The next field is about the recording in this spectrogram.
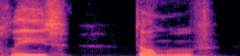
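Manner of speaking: mock near-begging plea, high-pitched. Retelling a film line the character almost begs: imitating a begging plea. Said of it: "he almost begs".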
